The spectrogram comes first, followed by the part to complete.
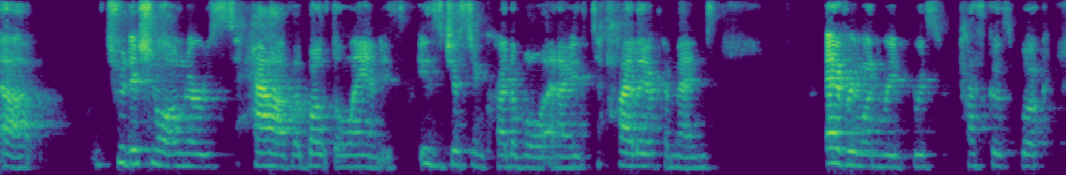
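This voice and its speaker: With a Canadian accent, a woman speaks at a medium pitch in a monotone, flat way. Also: moderate pace. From Canada. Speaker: author. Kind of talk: book launch Q&A. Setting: video call. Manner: hesitant, many fillers.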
